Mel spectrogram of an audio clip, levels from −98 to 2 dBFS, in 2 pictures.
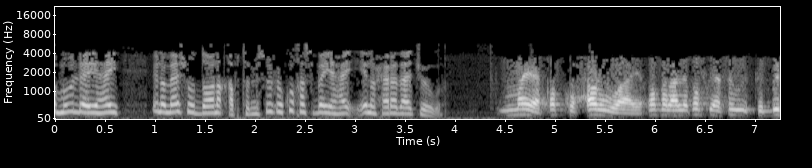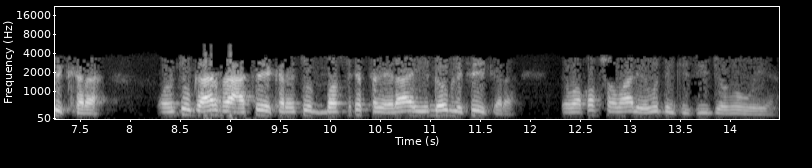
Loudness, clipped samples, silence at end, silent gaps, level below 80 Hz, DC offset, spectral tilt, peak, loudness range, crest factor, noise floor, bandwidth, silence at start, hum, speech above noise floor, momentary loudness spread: -21 LUFS; under 0.1%; 0.1 s; none; -68 dBFS; under 0.1%; -2.5 dB/octave; -2 dBFS; 6 LU; 20 dB; -59 dBFS; 5.6 kHz; 0 s; none; 38 dB; 15 LU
